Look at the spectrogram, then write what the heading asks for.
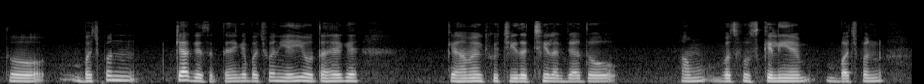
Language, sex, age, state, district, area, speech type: Urdu, male, 18-30, Delhi, Central Delhi, urban, spontaneous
